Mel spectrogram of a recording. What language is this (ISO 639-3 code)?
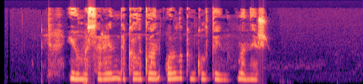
chm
